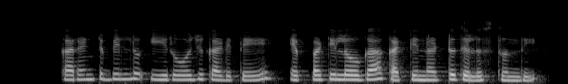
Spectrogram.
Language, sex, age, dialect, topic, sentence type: Telugu, female, 41-45, Utterandhra, banking, question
